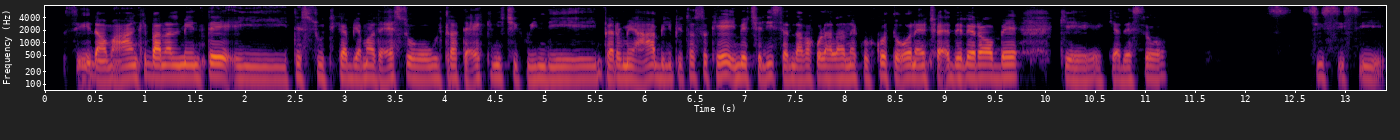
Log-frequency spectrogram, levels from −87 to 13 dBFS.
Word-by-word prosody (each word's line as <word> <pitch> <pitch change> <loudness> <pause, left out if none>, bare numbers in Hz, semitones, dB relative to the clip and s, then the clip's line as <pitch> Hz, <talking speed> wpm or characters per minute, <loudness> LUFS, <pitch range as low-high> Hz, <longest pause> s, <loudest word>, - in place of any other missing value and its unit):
Sì, - - -5
no, 120 - +3
ma 135 - 0
anche 145 +1 0
banalmente 145 +1 +4
i 135 -3 +3
tessuti 150 -1 -7
che - - +2
abbiamo 140 +1 -1
adesso, 145 +1 -1
ultra 135 +1 -2
tecnici, 140 -1 -5
quindi 135 0 -4
impermeabili, 140 +1 -1
piuttosto 145 +3 -7
che 155 - +1
invece 150 -2 +2
lì, 155 +3 -3
si 150 - -3
andava 140 0 -1
con - - 0
la 135 - +1
lana 140 +1 0
e - - -7
col 135 -2 -8
cotone, 145 -2 +2
cioè - - +1
delle 145 +1 +4
robe 150 0 +4 0.4
che 125 -2 -5
che - - -4
adesso 130 +3 -4 1.0
S - - -16
si, 150 - -11
si, 145 - -10
si 135 0 -9
140 Hz, 160 wpm, -32 LUFS, 135-145 Hz, 1.0 s, banalmente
